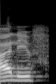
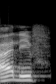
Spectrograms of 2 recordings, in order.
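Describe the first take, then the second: The two takes are said the same way.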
